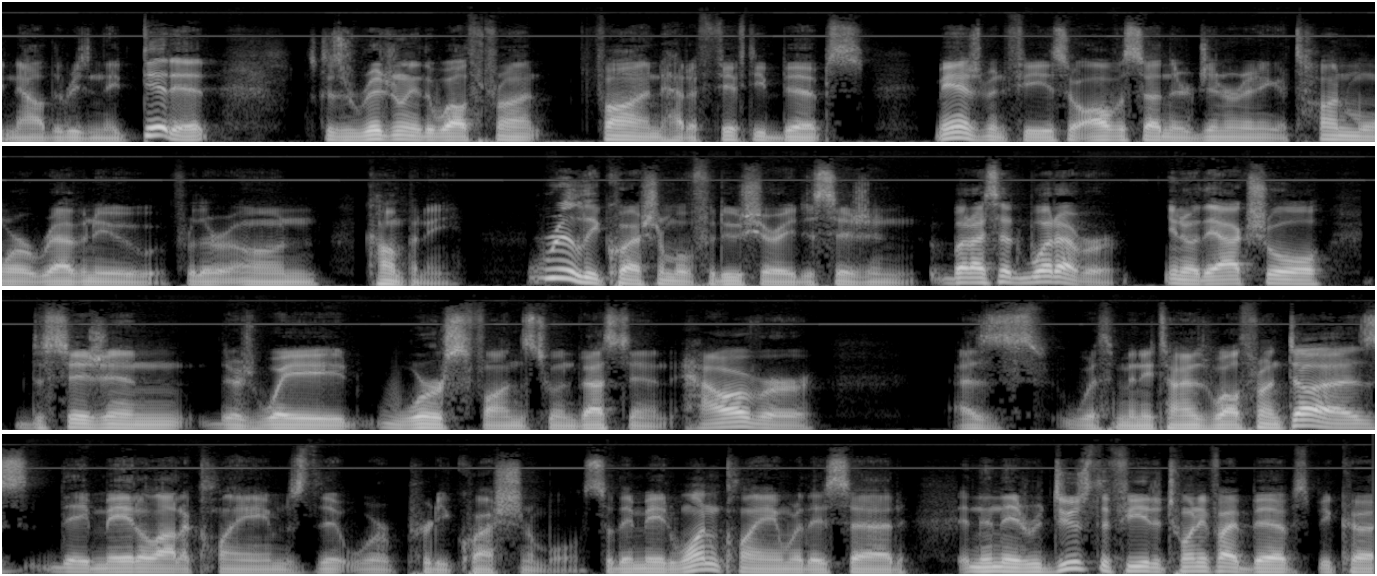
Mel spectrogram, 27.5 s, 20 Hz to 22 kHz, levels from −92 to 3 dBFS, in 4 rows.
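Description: A thin, steady high-pitched whine at 8 kHz sits under the speech for the whole clip, faint at roughly 35 dB below it. This is USB whine: current drawn by the bus in 125 microsecond microframes leaks into the audio through power or ground.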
